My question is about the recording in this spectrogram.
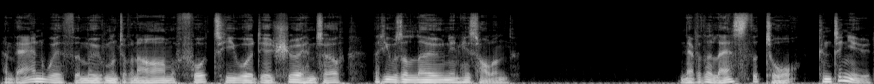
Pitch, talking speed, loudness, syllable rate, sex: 95 Hz, 170 wpm, -15 LUFS, 5.7 syllables/s, male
